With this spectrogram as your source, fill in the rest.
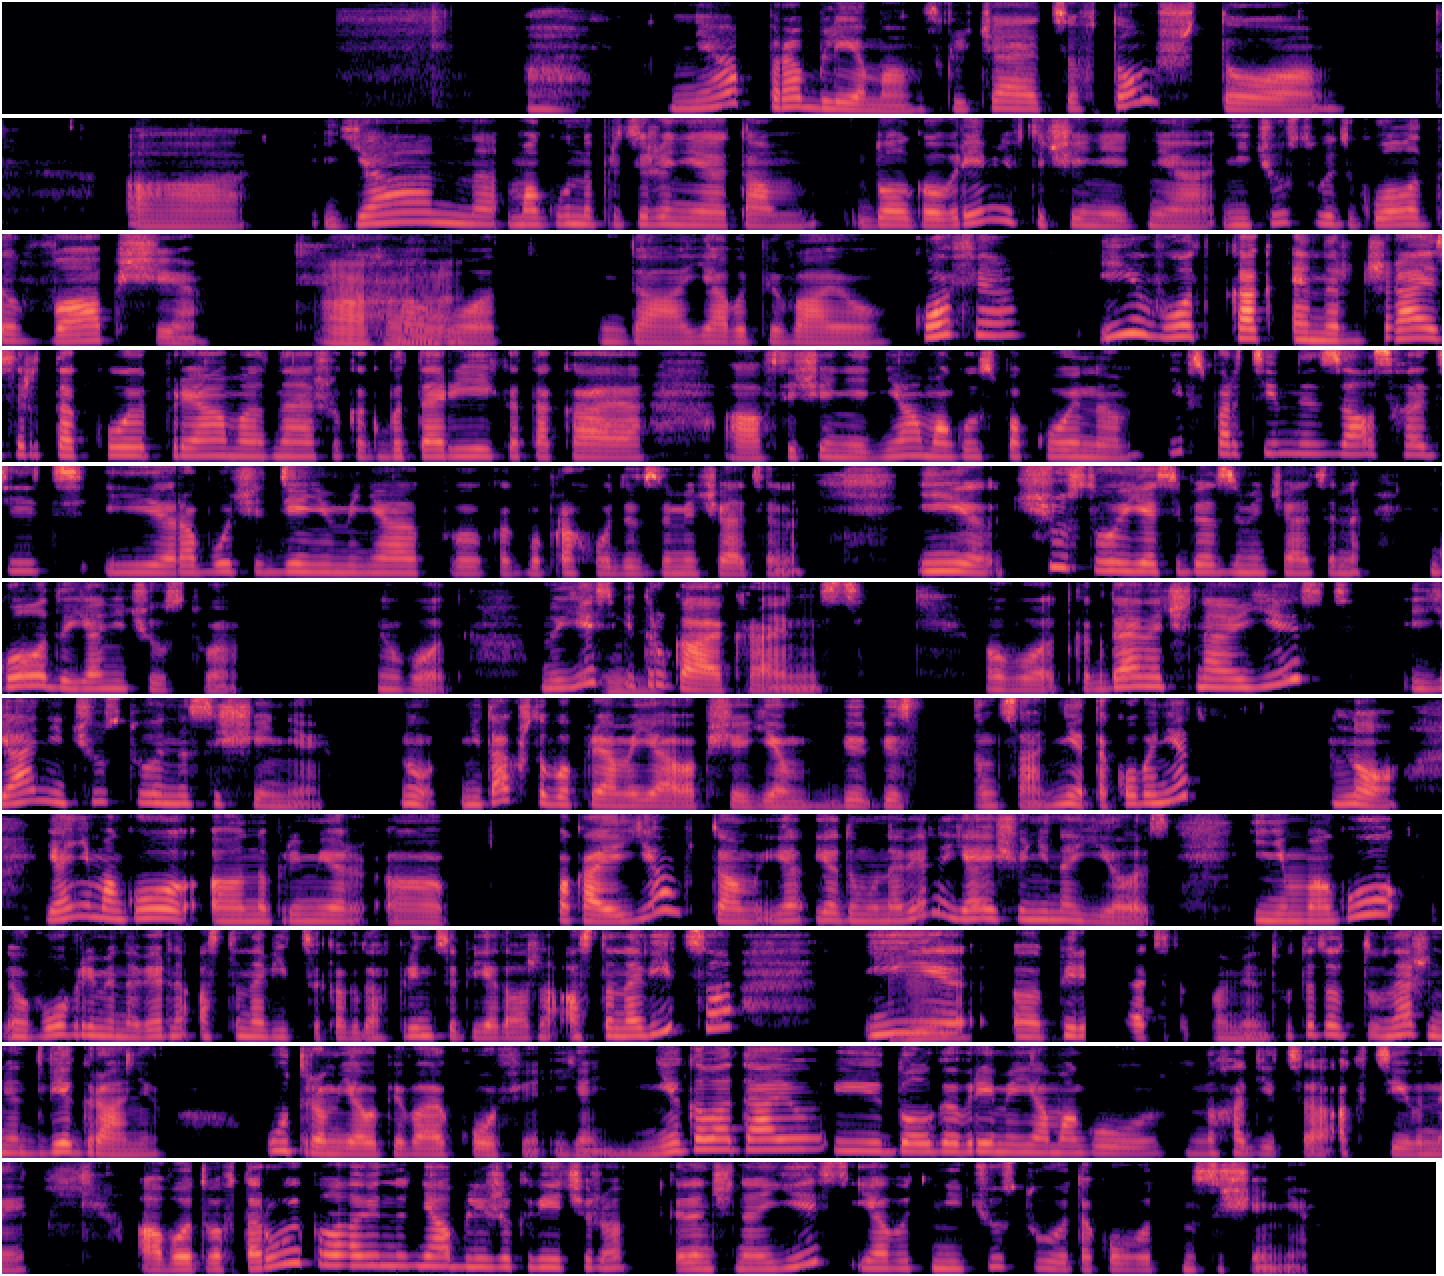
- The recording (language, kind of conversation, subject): Russian, advice, Как понять, когда я действительно голоден, а когда ем по привычке?
- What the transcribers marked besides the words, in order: sigh; distorted speech; other background noise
